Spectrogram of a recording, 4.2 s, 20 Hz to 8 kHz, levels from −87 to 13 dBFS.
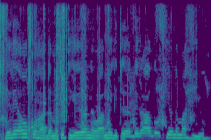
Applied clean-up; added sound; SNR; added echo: classical method spectral subtraction.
